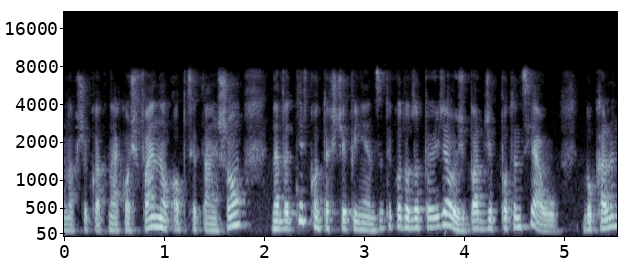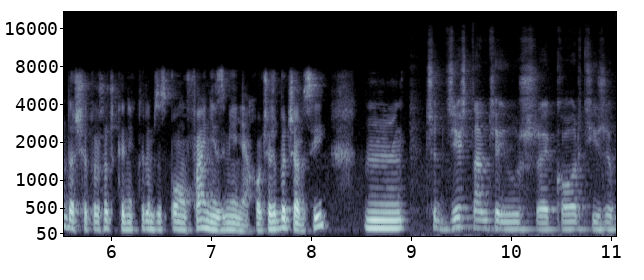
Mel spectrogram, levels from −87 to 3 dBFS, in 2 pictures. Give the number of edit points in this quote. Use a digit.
1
